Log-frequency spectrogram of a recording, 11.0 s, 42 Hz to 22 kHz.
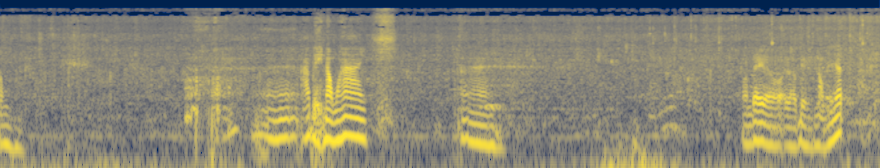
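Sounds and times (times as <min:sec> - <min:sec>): water running into pool: 0:00.0 - 0:11.0.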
